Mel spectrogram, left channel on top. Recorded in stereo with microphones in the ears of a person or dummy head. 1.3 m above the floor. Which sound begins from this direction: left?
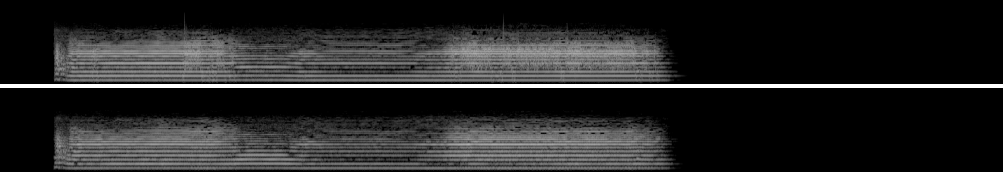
A trumpet, at 0.5 s.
